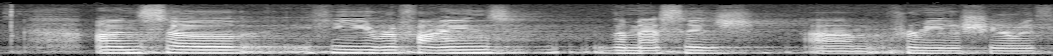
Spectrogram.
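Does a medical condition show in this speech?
Yes: cleft palate; congenital, missing section of roof of mouth, jaws did not form correctly, reconstructive surgery at age 16; voice sounds different, half of voice vibrations go through nose, nasal resonance.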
